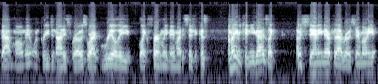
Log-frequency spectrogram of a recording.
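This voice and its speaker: A man talking as a guest in a casual interview, animated and quick to laugh at himself, with plenty of fillers. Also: mid-range voice, poor audio.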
